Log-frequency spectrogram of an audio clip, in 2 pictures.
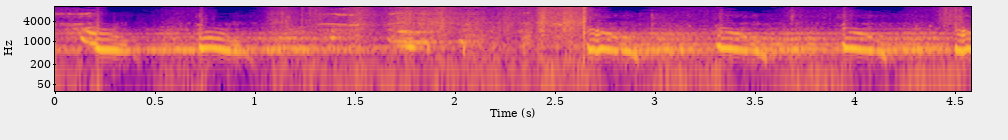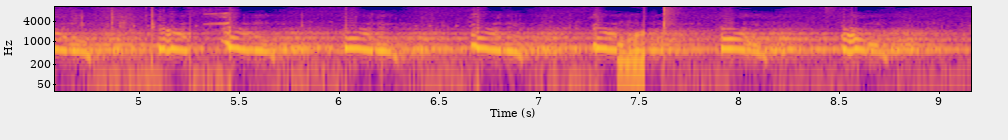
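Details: Female Bluetick Coonhound barking rhythmically while coon hunting, with falling, harmonic notes nearly twice a second. A burst of loud broadband noise interrupts briefly early on and a sharp crack comes near the end.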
